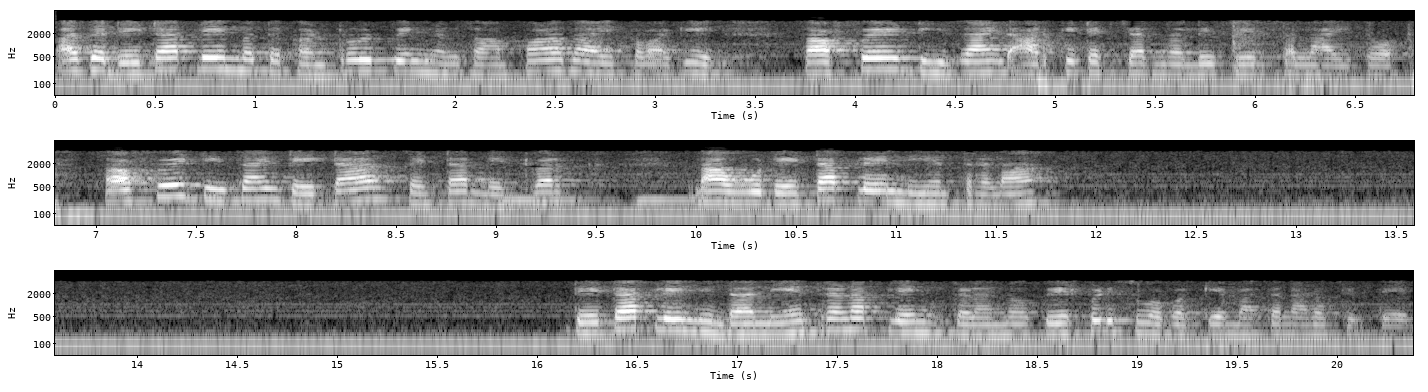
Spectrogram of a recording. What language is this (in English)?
Kannada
